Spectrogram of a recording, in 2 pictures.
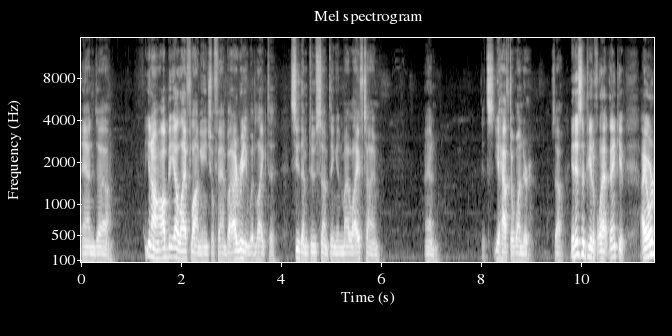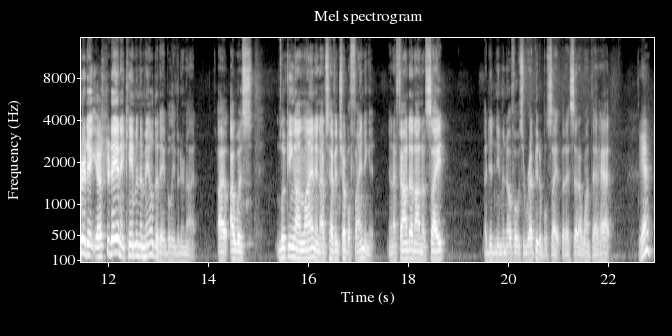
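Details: Adult man speaking; Normal conversational speech.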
